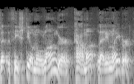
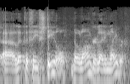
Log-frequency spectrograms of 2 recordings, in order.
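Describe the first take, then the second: First: There is a pause right after 'no longer'. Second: There is a pause right after 'steal'. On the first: The thief should stop stealing and work instead. The speaker calls it right. "what we should read that is" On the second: The thief is allowed to steal and should stop working. The speaker calls it wrong. "the scripture says"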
